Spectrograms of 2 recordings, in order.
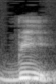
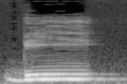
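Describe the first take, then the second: First: The vowel is held briefly, one beat. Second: The vowel is held twice as long. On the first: "इसको हमने एक हरकत के बराबर" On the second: "इसको हमने दो हरकत के बराबर खींचना है"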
